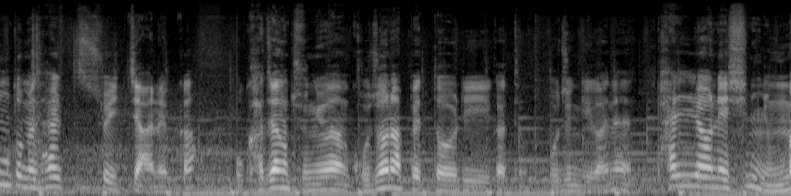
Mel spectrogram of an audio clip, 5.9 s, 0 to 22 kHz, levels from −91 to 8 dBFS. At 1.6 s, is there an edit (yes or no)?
yes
